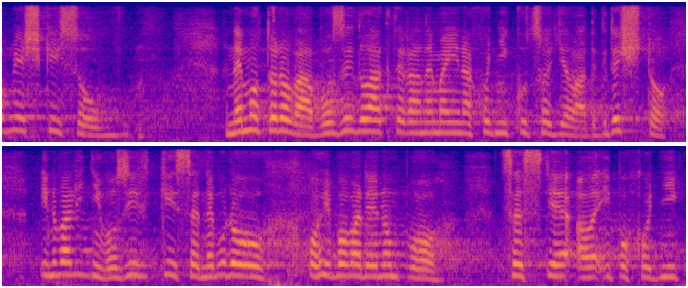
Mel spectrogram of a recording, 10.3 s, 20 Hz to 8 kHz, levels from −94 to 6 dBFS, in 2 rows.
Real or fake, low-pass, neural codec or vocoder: fake; 7.2 kHz; vocoder, 44.1 kHz, 128 mel bands, Pupu-Vocoder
